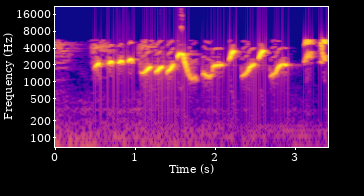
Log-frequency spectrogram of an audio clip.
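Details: White-rumped shama giving a melodious full 'isian' song used as a training recording: a close, clear run of rich whistled notes, some rising and some falling, about a dozen quick phrases ending in higher sharp notes, over a faint low hum.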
